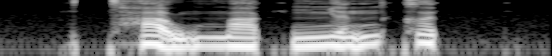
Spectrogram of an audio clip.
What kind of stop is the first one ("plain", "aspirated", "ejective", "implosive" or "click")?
aspirated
